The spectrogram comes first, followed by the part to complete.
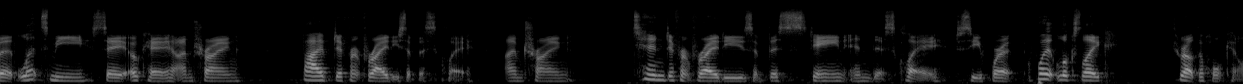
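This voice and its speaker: A woman with a normal speaking voice talks at a moderate pace, her fairly low pitch holding fairly even intonation as her loudness swings widely. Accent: American. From Kansas, US Midwest. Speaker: ceramic artist. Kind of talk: interview.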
